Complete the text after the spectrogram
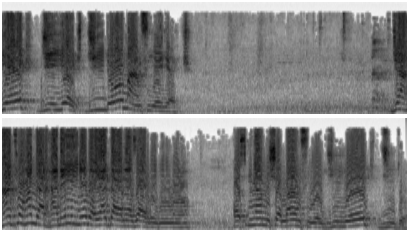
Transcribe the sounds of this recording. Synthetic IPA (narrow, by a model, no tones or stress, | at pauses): jecʰd͡ʒiːjecʰd͡ʒiːd̪omænfiejecʰ | d͡ʒæɦæt̪ʰɾɔːɦæmd̪æɾɦæmejeiːnɛːbɒːjæd̪ːæɾnæzæɾbe̞ɡiːɾimɒː | pʰæsiːnhæmːiːʃemænfied͡ʒiːjecʰd͡ʒiːd̪o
